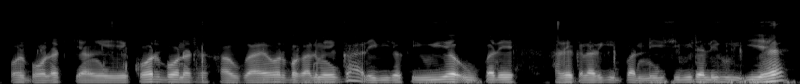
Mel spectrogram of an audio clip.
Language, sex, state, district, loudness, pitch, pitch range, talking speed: Hindi, male, Chhattisgarh, Korba, -27 LUFS, 105 Hz, 100-110 Hz, 215 wpm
